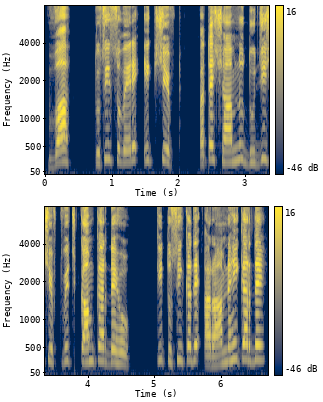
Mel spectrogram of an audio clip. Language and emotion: Punjabi, surprised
